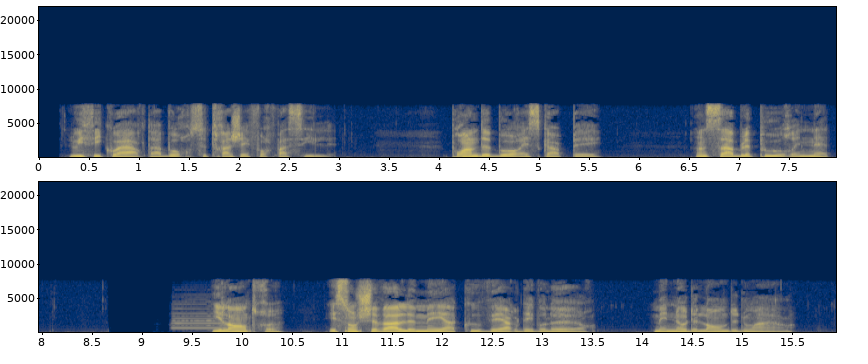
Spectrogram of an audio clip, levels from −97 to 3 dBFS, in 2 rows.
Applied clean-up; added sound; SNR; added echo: none; Wind instrument, woodwind instrument; 20 dB; none.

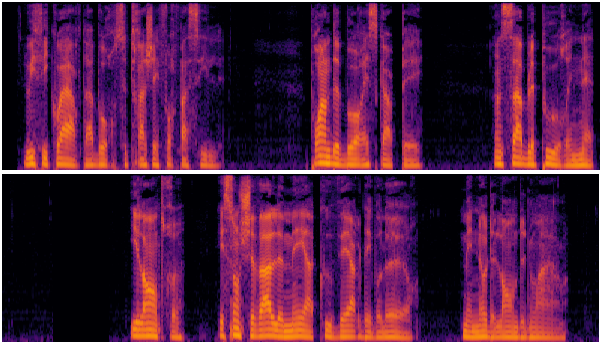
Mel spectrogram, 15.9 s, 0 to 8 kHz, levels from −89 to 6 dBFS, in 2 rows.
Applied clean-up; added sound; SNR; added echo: none; none; none; none.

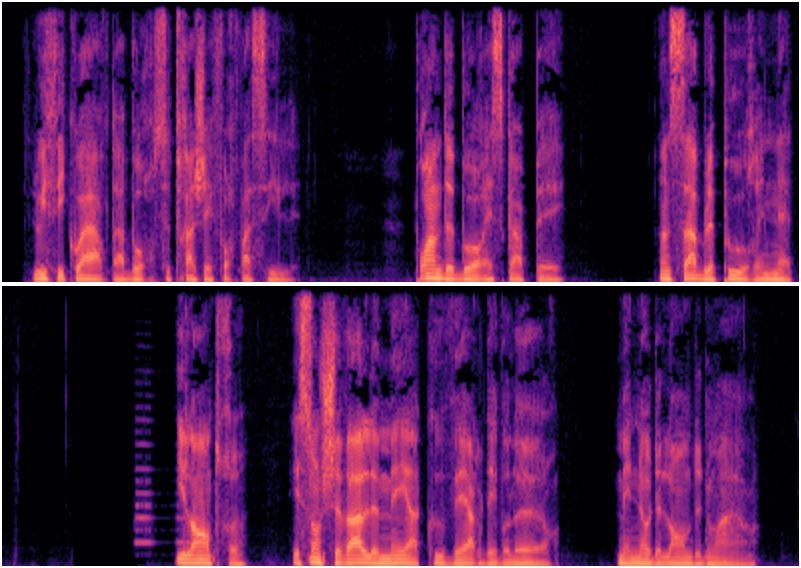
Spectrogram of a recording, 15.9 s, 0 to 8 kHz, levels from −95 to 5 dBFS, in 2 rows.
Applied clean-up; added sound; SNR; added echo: neural mask model RNNoise.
